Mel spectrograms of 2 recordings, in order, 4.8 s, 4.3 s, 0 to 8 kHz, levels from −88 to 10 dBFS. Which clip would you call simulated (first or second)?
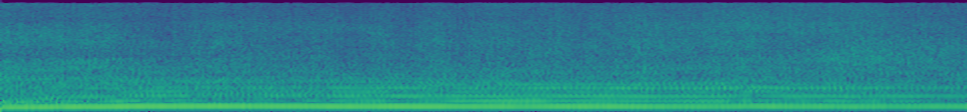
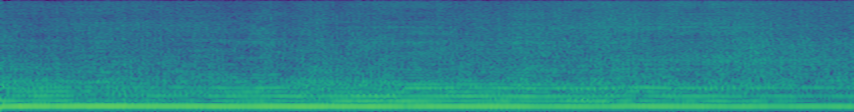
second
